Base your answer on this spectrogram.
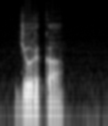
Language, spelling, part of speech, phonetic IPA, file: Polish, dziurka, noun, [ˈd͡ʑurka], Pl-dziurka.ogg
